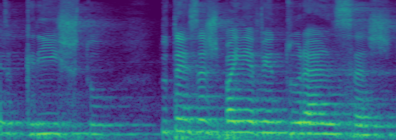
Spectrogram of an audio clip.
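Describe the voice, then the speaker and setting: With a European Portuguese accent, a woman speaks at a moderate pace amid audible room echo. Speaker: pastor. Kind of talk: sermon.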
